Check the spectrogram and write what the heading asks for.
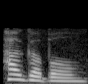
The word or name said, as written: huggable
